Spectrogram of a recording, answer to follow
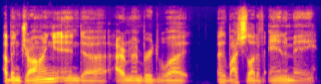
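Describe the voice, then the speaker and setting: A man's voice: lowish voice, steady tone, normal speed, darkish tone, no room sound, clean studio sound. A man in his forties, trading blunt, profane jokes in a casual live-stream chat. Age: 40s. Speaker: streamer co-host.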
